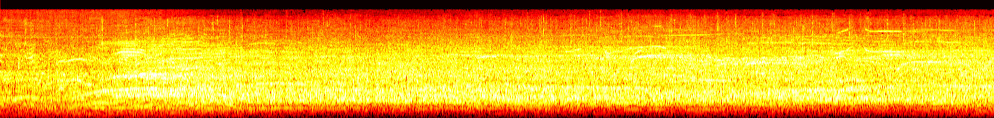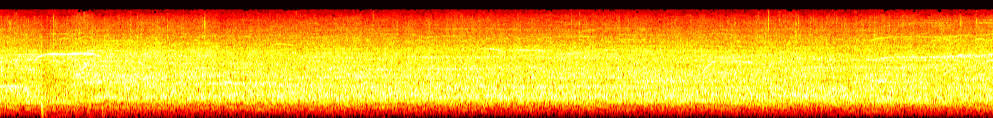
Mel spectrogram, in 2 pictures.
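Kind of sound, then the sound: crowd, crowd cheering and applauding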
